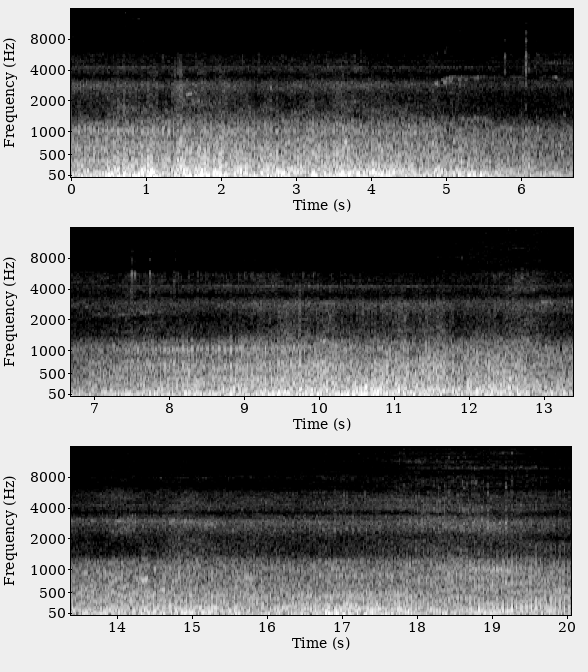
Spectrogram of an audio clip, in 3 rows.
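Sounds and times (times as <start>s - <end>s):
vehicle road noise: 0.0s - 20.0s
wind rumble on microphone: 0.0s - 20.0s.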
